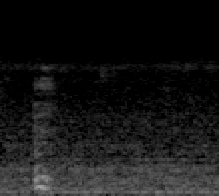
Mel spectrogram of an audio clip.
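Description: A woman's short closed-mouth "mmm" of enjoyment as she tastes food, once, about half a second in.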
